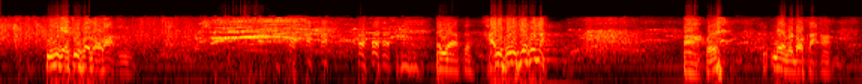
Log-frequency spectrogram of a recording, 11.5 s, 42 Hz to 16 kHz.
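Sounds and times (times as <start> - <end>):
large audience clapping and cheering: 0.0 - 5.3
speech: 0.6 - 1.9, 3.9 - 7.4, 9.4 - 11.2
laughter: 2.3 - 11.4.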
